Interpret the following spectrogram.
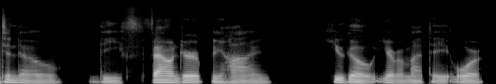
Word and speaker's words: Hugo: I had the pleasure of getting to know the founder behind Hugo Yerba Mate, or Hugo Yerba Mate, because the H is silent in Spanish, but it's spelled Hugo.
